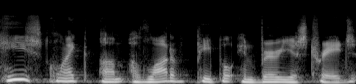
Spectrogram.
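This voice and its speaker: A man speaks with a somewhat breathy voice. His pitch varies in an ordinary way. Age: 70s. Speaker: veteran waterfowl hunter and dog owner. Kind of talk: podcast interview. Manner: halting, many fillers.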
